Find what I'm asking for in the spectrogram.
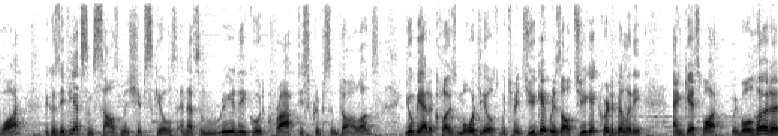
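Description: At a fairly quick pace a man talks while faint music sits in the background. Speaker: sales coach. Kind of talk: motivational talk to camera. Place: office. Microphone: lapel.

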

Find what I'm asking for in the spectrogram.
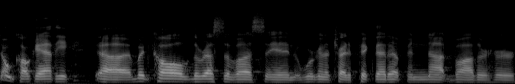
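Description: Against a quiet background, a man speaks at a fairly quick pace with monotone, flat intonation. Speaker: pastor giving announcements. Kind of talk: church announcements. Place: church. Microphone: podium.

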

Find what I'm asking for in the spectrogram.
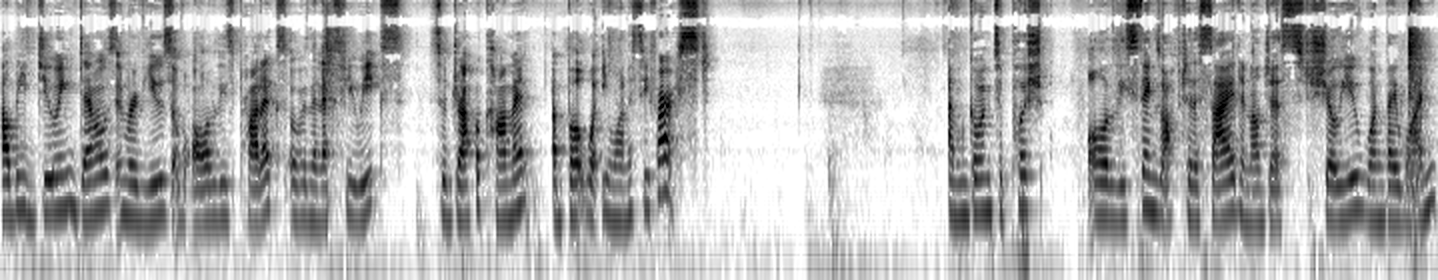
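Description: Intonation stays fairly even throughout. Long pauses come often. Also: woman, moderate pace. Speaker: art hobbyist vlogger. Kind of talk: casual haul vlog chat.

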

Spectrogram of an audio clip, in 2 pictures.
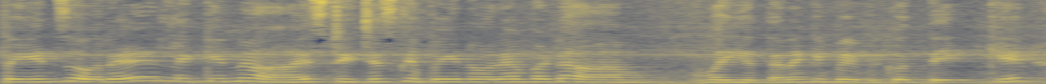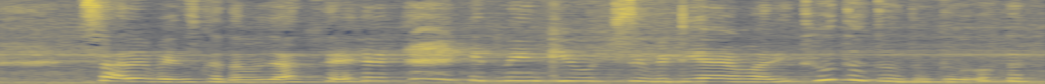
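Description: A soft-spoken woman with a high pitch and ordinary pitch variation, at a fairly slow pace, against noticeable background noise. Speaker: new mother vlogger. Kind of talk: casual vlog chat. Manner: drowsy, soft post-surgery voice. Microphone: phone near.

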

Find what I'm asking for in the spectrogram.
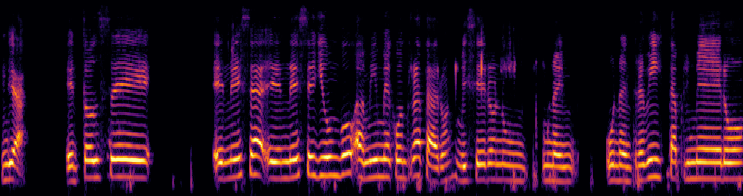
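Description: Against a quiet background, a woman at medium pitch speaks at a very slow pace with fairly even intonation. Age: 40s. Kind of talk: testimony. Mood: earnest, encouraging. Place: home room. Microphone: video call.

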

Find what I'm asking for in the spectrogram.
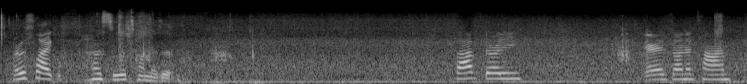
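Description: Dry, echo-free audio of a woman with ordinary pitch variation amid noticeable background noise. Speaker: vlogger on a work trip. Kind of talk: casual vlog chat. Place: street. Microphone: phone near.

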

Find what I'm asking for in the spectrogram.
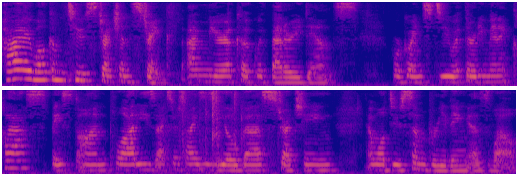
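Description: A woman talks at a fairly slow pace with ordinary pitch variation. Light background noise is present. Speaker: exercise instructor. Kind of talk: tutorial. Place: home room. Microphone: camera far.

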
